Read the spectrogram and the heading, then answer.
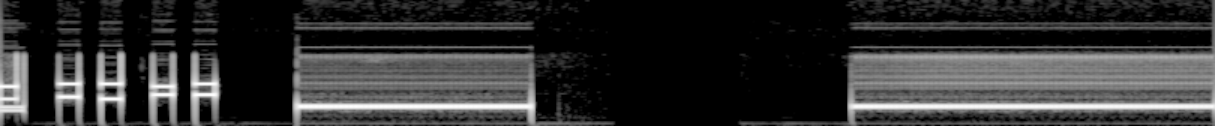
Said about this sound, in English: All right, I'm going to dial this phone number right now. Here we go.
